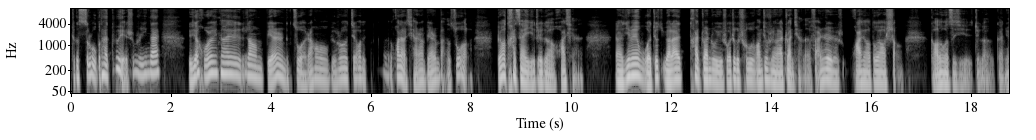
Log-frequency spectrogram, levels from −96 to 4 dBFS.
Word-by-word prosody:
这 125 Hz, -, -9 dB
个 125 Hz, -, +1 dB
思 155 Hz, -, -2 dB
路 150 Hz, -4 st, +2 dB
不 -, -, -1 dB
太 145 Hz, -3 st, +3 dB
对？ 205 Hz, -, +1 dB
是 -, -, -10 dB
不 180 Hz, -, -5 dB
是 150 Hz, -, -2 dB
应 165 Hz, +2 st, -2 dB
该 175 Hz, +1 st, +3 dB, 0.6 s
有 105 Hz, -, 0 dB
些 135 Hz, -, +5 dB
活 140 Hz, -5 st, -1 dB
儿 170 Hz, -, +5 dB
应 175 Hz, -, +1 dB
该 165 Hz, -2 st, +2 dB, 0.2 s
让 135 Hz, -6 st, 0 dB
别 95 Hz, +2 st, +1 dB
人 135 Hz, -3 st, +1 dB
做？ 90 Hz, -7 st, -3 dB
然 85 Hz, +4 st, -2 dB
后 110 Hz, -3 st, -3 dB
比 110 Hz, -, -12 dB
如 90 Hz, -, -5 dB
说， 115 Hz, 0 st, -1 dB
叫 115 Hz, +2 st, -4 dB
点 105 Hz, -4 st, -6 dB, 0.4 s
儿 150 Hz, -2 st, -11 dB
花 135 Hz, -2 st, 0 dB
点 125 Hz, -, +3 dB
钱 80 Hz, -, -6 dB
让 100 Hz, -1 st, -2 dB
别 85 Hz, 0 st, -2 dB
人 105 Hz, +3 st, 0 dB
把 -, -, -8 dB
它 -, -, -8 dB
做 -, -, -3 dB
了， -, -, -9 dB, 0.6 s
不 115 Hz, -, 0 dB
要 145 Hz, -, +6 dB
太 130 Hz, -, +1 dB
在 100 Hz, 0 st, +3 dB
意 90 Hz, +1 st, 0 dB
这 95 Hz, -2 st, 0 dB
个 75 Hz, -5 st, -1 dB
花 95 Hz, +2 st, -1 dB
钱。 120 Hz, +4 st, -8 dB, 0.8 s
呃， 95 Hz, -1 st, +3 dB
因 130 Hz, +8 st, +4 dB
为 150 Hz, 0 st, +7 dB
我 105 Hz, -11 st, +3 dB
就 125 Hz, -, +1 dB
原 100 Hz, -3 st, +5 dB
来 115 Hz, +1 st, +5 dB, 0.2 s
太 125 Hz, -, +1 dB
专 110 Hz, +2 st, +3 dB
注 105 Hz, -3 st, +2 dB
于 90 Hz, 0 st, +2 dB
说 95 Hz, +1 st, -1 dB
这 115 Hz, -, +1 dB
个 100 Hz, -, +2 dB
出 105 Hz, +3 st, -6 dB
租 105 Hz, -2 st, +1 dB
房 95 Hz, +1 st, +1 dB
就 110 Hz, -, 0 dB
是 100 Hz, -2 st, -2 dB
用 90 Hz, -, +2 dB
来 85 Hz, -, +3 dB
赚 85 Hz, -, 0 dB
钱 -, -, -11 dB
的， -, -, -8 dB
凡 95 Hz, -, -3 dB
是， 100 Hz, -5 st, +2 dB, 0.3 s
花 90 Hz, 0 st, +1 dB
销 90 Hz, -2 st, +1 dB
都 95 Hz, +2 st, 0 dB
要 90 Hz, -1 st, +2 dB
省， 90 Hz, -, -7 dB, 0.7 s
搞 75 Hz, -, 0 dB
得 90 Hz, -, +4 dB
我 85 Hz, -2 st, +3 dB
自 80 Hz, +1 st, -5 dB
己 75 Hz, 0 st, -11 dB
这 -, -, -10 dB
个 -, -, -10 dB
感 -, -, -9 dB
觉 -, -, -5 dB
110 Hz, 285 characters per minute, -25 LUFS, 95-135 Hz, 0.8 s, 为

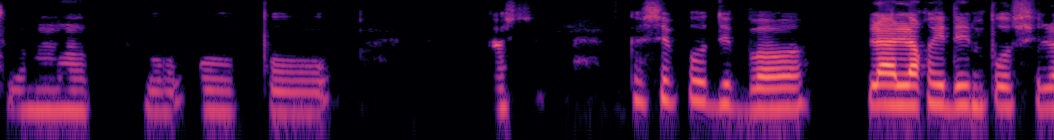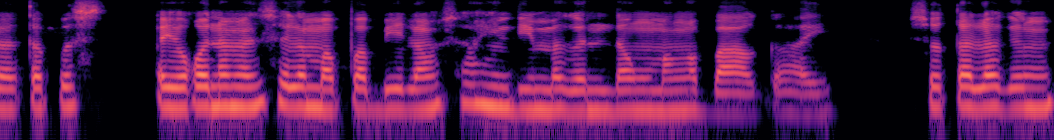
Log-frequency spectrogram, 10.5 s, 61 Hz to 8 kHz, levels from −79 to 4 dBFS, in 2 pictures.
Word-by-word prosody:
Tama 175 Hz, 0 st, -8 dB, 0.3 s
po, 165 Hz, +5 st, -14 dB
opo. 165 Hz, +2 st, -11 dB, 0.8 s
Kasi 185 Hz, +8 st, -7 dB, 0.5 s
kasi 240 Hz, +1 st, -1 dB
po 235 Hz, -2 st, -2 dB
'di 215 Hz, -, -2 dB
ba 185 Hz, +1 st, 0 dB, 0.2 s
lalaki 205 Hz, 0 st, +8 dB
din 200 Hz, -1 st, 0 dB
po 200 Hz, -, -2 dB
sila 185 Hz, -1 st, -1 dB
tapos 195 Hz, +2 st, -2 dB, 0.2 s
ayoko 190 Hz, +1 st, +4 dB
naman 195 Hz, 0 st, +3 dB
sila 200 Hz, -4 st, +1 dB
mapabilang 180 Hz, 0 st, 0 dB
sa 215 Hz, 0 st, -5 dB
hindi 190 Hz, -3 st, -1 dB
magandang 175 Hz, -1 st, -2 dB
mga 170 Hz, +1 st, -3 dB
bagay. 155 Hz, -1 st, -3 dB, 0.4 s
So, 195 Hz, -, -2 dB
talagang 190 Hz, 0 st, +1 dB
185 Hz, 135 wpm, -24 LUFS, 175-195 Hz, 0.8 s, lalaki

